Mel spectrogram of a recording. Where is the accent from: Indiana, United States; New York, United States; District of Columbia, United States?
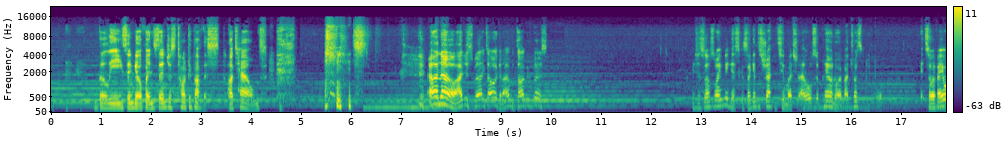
Indiana, United States; I'm from Indiana.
